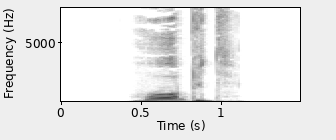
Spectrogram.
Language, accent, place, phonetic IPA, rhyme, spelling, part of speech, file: German, Germany, Berlin, [hoːpt], -oːpt, hobt, verb, De-hobt.ogg
- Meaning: second-person plural preterite of heben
